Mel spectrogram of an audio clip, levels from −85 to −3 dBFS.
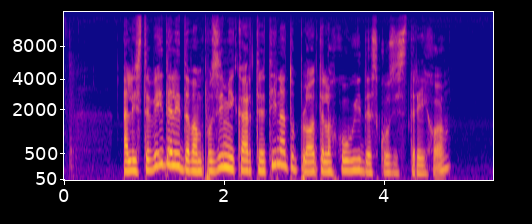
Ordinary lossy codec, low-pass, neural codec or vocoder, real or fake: none; 14.4 kHz; vocoder, 44.1 kHz, 128 mel bands every 512 samples, BigVGAN v2; fake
